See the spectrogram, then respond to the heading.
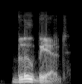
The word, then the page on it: Bluebeard: British English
